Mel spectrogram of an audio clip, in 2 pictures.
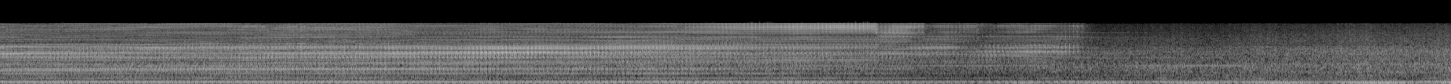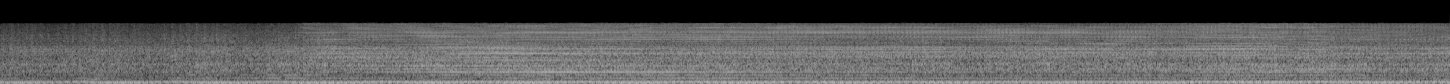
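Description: Table saw running and ripping plywood panels: a steady motor hum under a loud hissing cut. The cutting noise eases off for several seconds near the middle, between one cut and the next, then picks up again.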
